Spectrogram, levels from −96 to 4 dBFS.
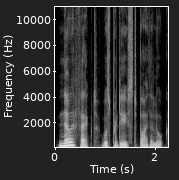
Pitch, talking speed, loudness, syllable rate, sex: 165 Hz, 185 wpm, -19 LUFS, 4.6 syllables/s, female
